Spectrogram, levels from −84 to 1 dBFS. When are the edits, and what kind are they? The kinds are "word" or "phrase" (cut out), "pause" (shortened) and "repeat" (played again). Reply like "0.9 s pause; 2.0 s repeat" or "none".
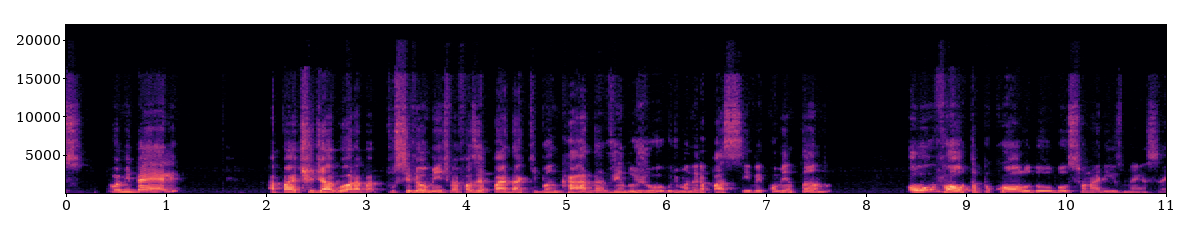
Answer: none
